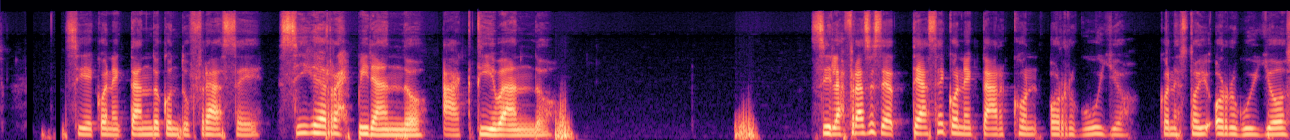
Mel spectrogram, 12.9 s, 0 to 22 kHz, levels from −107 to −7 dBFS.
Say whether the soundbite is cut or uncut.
cut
